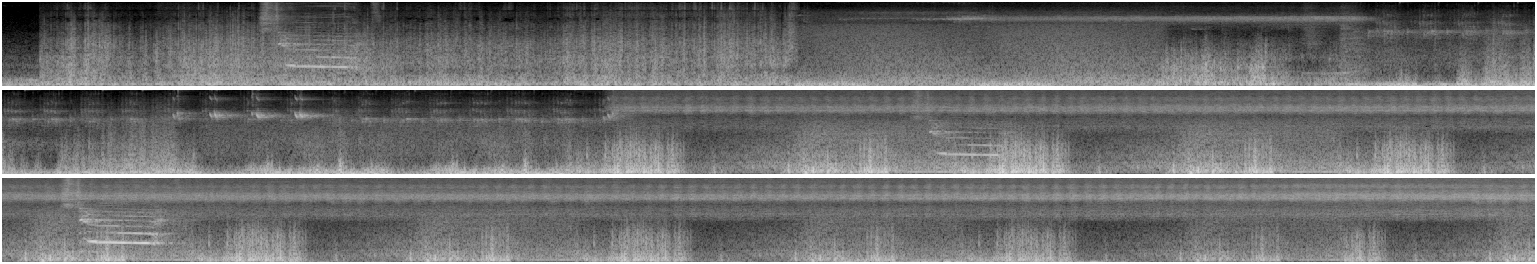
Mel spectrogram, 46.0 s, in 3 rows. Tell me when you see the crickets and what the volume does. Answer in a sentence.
The crickets can be heard from 8.3 to 45.9 s, getting louder.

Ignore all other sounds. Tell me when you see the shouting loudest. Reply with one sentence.
The volume of the shouting peaks at 32 seconds.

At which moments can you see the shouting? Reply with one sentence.
The shouting can be heard from 2.5 to 3.8 s, from 24.4 to 25.4 s and from 31.2 to 32.5 s.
